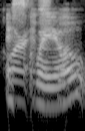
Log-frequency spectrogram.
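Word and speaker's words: Esquao: Esqueo, which is the Cree word for woman.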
